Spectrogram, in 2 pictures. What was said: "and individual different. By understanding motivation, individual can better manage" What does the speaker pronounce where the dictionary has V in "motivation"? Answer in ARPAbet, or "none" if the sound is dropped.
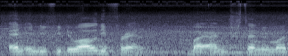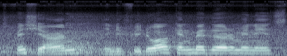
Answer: F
